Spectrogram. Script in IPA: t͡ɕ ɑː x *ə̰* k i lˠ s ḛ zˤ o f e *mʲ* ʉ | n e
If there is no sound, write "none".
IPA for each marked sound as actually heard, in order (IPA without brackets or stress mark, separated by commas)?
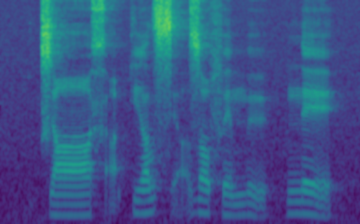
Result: ɑ̰, m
